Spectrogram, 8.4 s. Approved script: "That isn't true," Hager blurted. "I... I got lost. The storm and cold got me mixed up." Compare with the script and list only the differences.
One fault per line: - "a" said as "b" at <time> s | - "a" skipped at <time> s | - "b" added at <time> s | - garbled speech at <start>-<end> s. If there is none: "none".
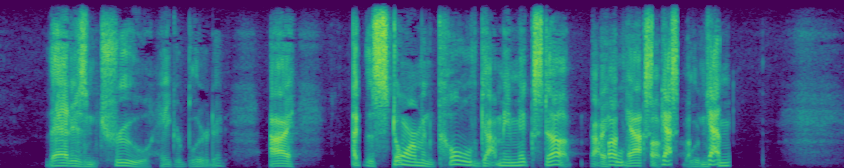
- "got lost" skipped at 3.6 s
- garbled speech at 5.9-7.3 s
